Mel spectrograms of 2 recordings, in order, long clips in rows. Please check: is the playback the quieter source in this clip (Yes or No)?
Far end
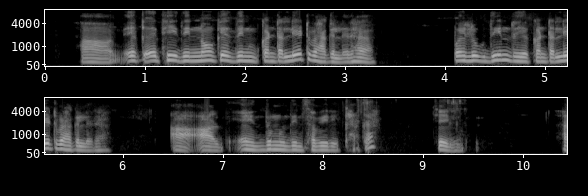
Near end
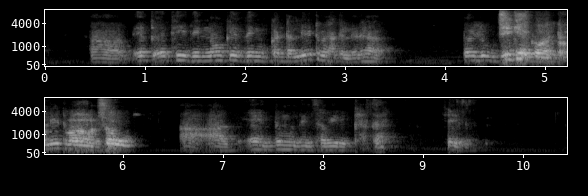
Yes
